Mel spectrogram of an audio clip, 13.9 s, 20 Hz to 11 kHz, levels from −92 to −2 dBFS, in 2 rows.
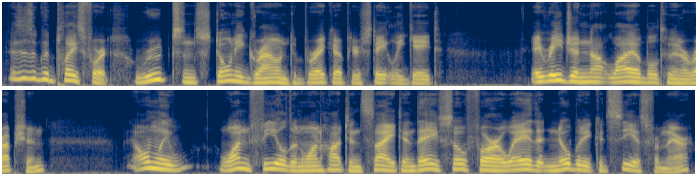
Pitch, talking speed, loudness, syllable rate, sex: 140 Hz, 185 wpm, -17 LUFS, 5.3 syllables/s, male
